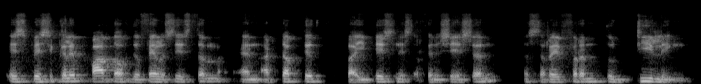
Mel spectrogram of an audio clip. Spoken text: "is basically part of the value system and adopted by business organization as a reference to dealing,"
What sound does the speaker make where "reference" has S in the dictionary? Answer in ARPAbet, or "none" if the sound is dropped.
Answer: none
